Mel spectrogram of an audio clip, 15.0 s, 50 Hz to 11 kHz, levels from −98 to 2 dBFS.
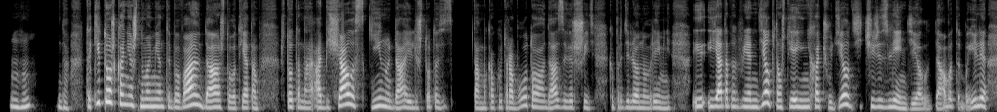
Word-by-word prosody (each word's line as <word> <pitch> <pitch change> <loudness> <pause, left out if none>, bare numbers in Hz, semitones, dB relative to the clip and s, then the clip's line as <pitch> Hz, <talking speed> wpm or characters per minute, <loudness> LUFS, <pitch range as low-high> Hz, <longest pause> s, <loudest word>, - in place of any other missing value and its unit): Мгм, 210 +3 -2 0.3
да. 185 -5 -7 0.2
Такие 300 +10 0
тоже, 345 0 +7
конечно, 265 -7 +2
моменты 215 -1 +1
бывают, 220 +7 +5
да, 195 +1 +5
что 195 -2 -8
вот 170 0 -5
я 180 -1 0
там 165 -2 -5 0.3
что-то 200 -1 -2
наобещала 185 +9 +4
скинуть, 215 -2 -2
да, 180 +2 0
или 180 -1 -4
что-то 180 +1 -7
с 195 +3 -15 0.3
там, 170 -1 -4
какую-то 175 +2 -8
работу, 200 +6 -2
а, 185 -1 -3
да, 180 +2 -1
завершить 185 -3 -6 0.2
к - - -18
определённому 180 -2 -4
времени, 170 -1 -5 0.3
и 225 - 0
и 220 - -5
я 220 0 +6
там, 225 0 -2
например, 210 -1 -1
не 200 0 -1
делаю, 315 +6 +4
потому 200 -1 -2
что 210 - -6
я 205 0 +5
не 200 0 -1
хочу 205 -3 -3
делать, 220 - 0
через 205 -3 -4
лень 185 -6 0
делать. 150 0 -6
Да, - - -2
вот, 210 -1 -6
или 210 +3 -1
200 Hz, 190 wpm, -23 LUFS, 180-220 Hz, 0.3 s, тоже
